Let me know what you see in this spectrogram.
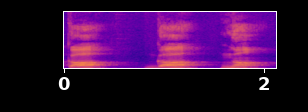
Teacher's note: प्रथम तृतीयः पंचमः अर्थात् क ग ङ, तथैव अन्तस्थाः यरलवाः एते सर्वे अल्पप्राणाः प्रयत्नाः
